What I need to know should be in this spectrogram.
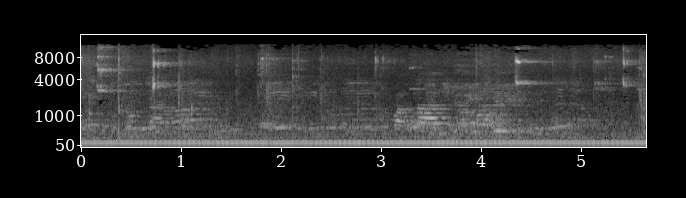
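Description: A man talks casually in a large echoing hall.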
